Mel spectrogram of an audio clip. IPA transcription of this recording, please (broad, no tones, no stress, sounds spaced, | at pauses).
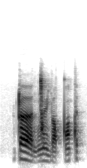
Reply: ʈ ɐː d ŋ͡ǀ ʏ j o d tˤ ə̃ t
